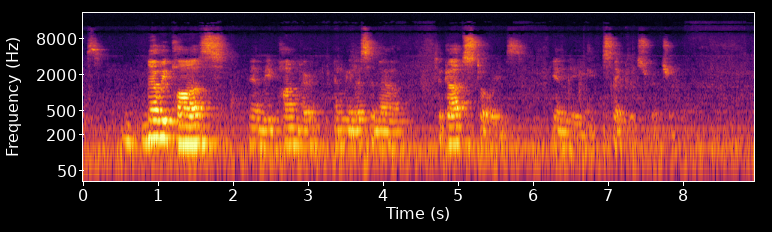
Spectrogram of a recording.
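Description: An elderly man reads out calmly through a microphone.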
